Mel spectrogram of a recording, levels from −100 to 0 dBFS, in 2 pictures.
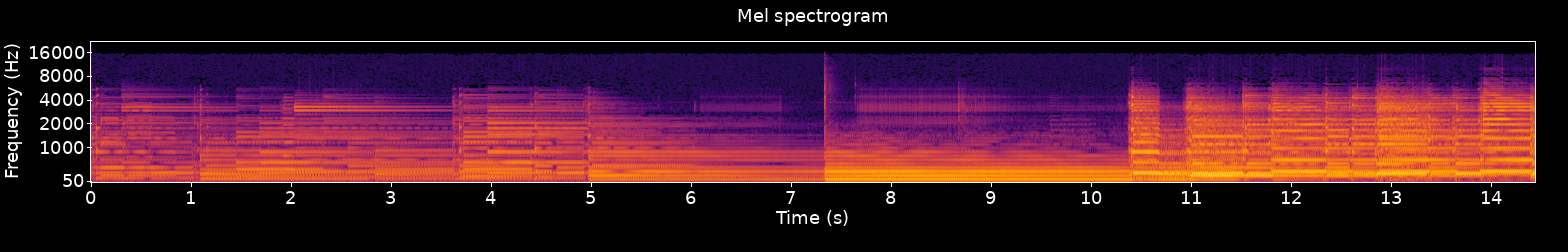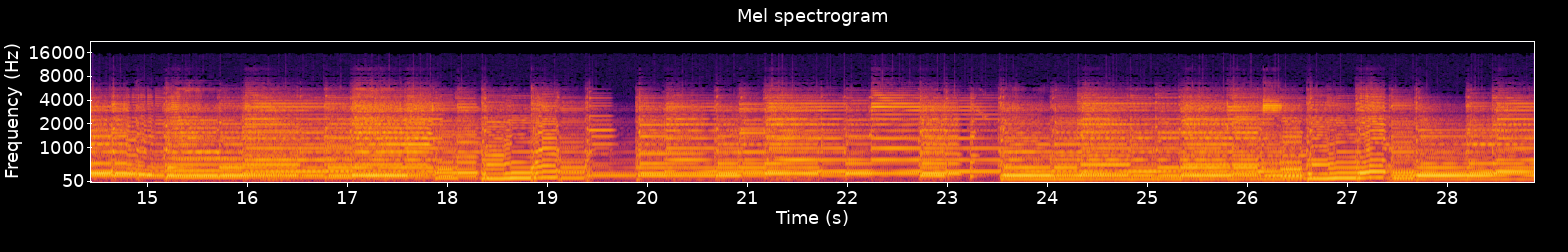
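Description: Clock slip clicks run through the audio from 0.11 s to 28.86 s as a soft, regular rattle, a slip roughly every 30 ms. Each is a single sample, likely dropped or repeated as two unsynchronised clocks drift around 700 ppm apart. A spectrogram shows evenly spaced thin vertical lines; the waveform shows tiny step discontinuities.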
